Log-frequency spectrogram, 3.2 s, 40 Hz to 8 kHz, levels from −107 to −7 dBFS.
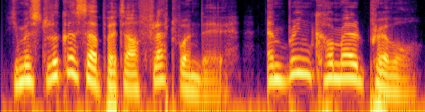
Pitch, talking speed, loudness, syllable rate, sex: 155 Hz, 265 wpm, -17 LUFS, 6.5 syllables/s, male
